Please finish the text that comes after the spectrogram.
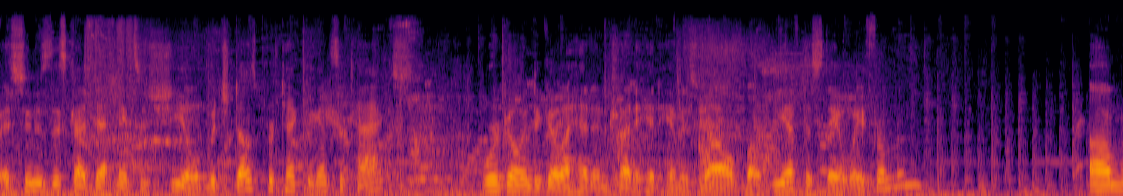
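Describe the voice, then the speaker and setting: Male gaming host, mid-pitched, conversational and explanatory, casual commentary with music underneath.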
